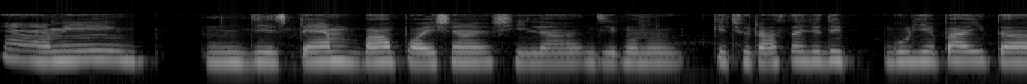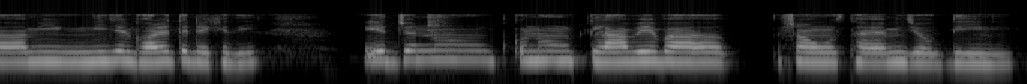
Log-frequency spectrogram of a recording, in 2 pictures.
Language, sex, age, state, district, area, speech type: Bengali, female, 30-45, West Bengal, Dakshin Dinajpur, urban, spontaneous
